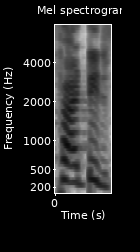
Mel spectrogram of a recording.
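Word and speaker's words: fatigue: हैं फैटीज ठीक है तो फैटिक पढ़ रहे हैं क्योंकि यह यु का उच्चारण हम नहीं कर रहे उसका मतलब क्या होता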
